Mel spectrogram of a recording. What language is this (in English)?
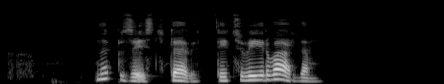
Latvian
